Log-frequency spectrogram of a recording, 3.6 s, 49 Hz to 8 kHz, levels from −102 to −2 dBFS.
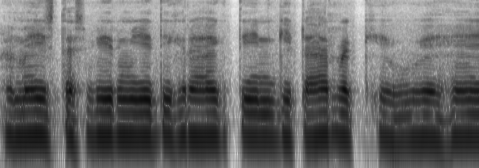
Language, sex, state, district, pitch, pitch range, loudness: Hindi, male, Uttar Pradesh, Lucknow, 130 Hz, 125-130 Hz, -16 LUFS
